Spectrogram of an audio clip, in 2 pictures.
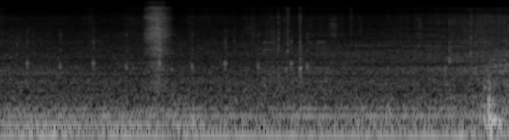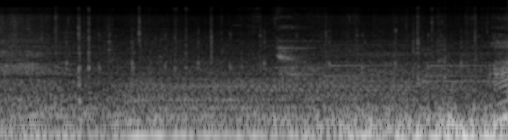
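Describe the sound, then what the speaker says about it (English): A car approaches and passes on a rural road in northwest Illinois during a storm chase, a low steady engine and tire rumble that swells louder toward the end, heard from inside a vehicle with a muffled thump midway. "There's a car coming"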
